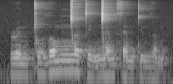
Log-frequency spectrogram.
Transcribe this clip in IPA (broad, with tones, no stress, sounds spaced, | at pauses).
ɭ ø˨ m ǀ u˨ ð o˦ m ŋ͡ǀ ə˦˨ t ɪ˦˨ ŋ͡ǀ ɛ˦ m s ɛ˨ m t y˨ m ð ə˨ m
